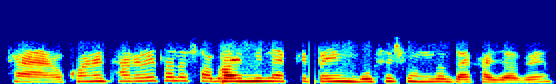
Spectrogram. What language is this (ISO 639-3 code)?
ben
